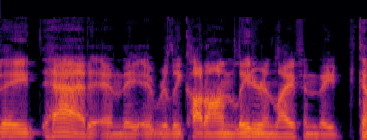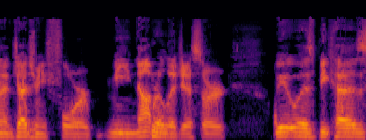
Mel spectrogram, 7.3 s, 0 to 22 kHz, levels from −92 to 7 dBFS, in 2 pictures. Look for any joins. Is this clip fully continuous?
no; 2 cuts; at 5.2 s, 6.4 s

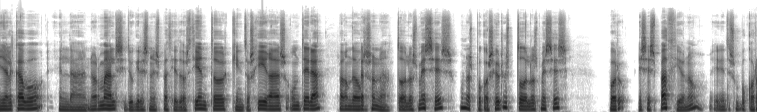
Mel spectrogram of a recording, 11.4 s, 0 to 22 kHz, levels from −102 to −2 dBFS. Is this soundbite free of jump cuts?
no; 4 cuts; at 1.3 s, 5.0 s, 5.4 s, 7.7 s

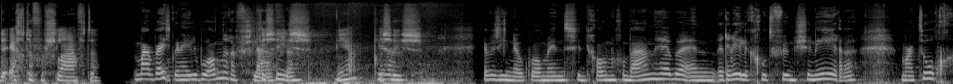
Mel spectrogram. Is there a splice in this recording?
yes; 2 cuts; at 1.7 s, 5.9 s

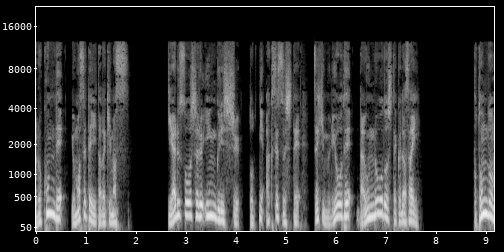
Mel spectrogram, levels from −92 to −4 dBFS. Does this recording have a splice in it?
yes; 1 cut; at 4.5 s

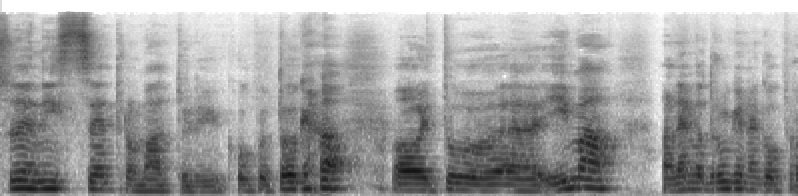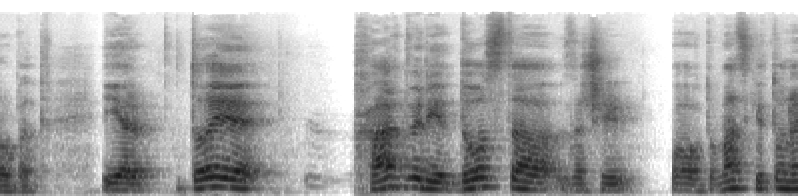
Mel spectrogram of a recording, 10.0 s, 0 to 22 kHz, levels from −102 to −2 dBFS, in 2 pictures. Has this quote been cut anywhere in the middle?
no; 0 cuts

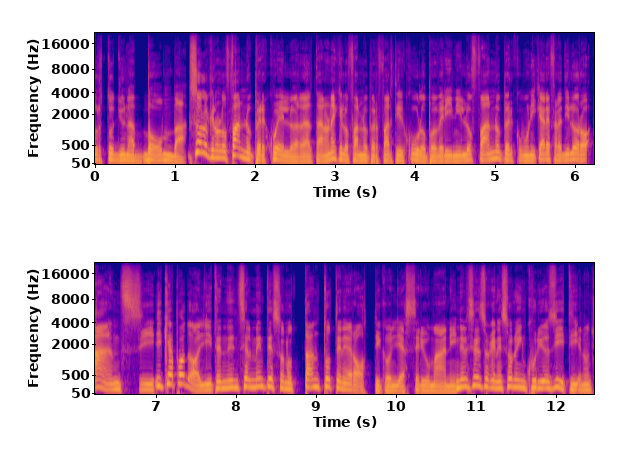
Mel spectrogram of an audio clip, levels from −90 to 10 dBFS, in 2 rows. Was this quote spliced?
no; 0 cuts

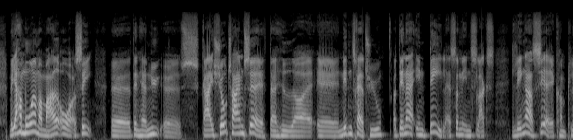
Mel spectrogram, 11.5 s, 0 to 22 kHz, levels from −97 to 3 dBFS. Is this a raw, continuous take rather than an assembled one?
yes; 0 cuts

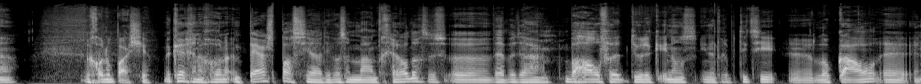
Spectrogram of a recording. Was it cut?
yes; 3 cuts; at 1.6 s, 5.6 s, 7.0 s

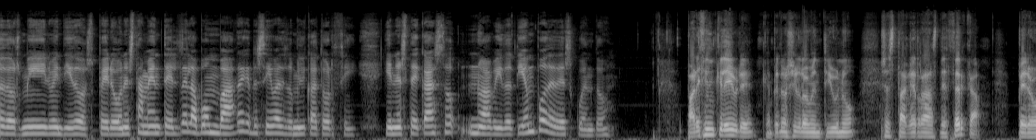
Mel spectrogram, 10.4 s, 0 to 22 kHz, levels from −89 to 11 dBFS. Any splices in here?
yes; 4 cuts; at 1.8 s, 2.4 s, 8.8 s, 9.4 s

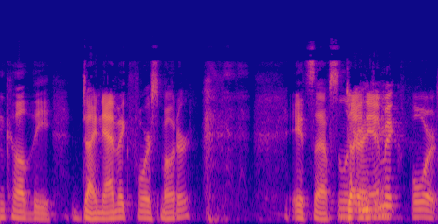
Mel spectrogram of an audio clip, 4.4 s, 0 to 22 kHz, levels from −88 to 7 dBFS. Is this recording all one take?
no; 1 cut; at 3.3 s

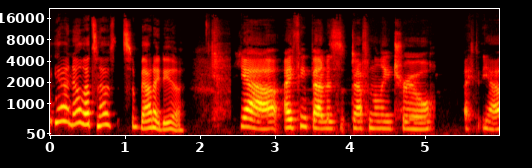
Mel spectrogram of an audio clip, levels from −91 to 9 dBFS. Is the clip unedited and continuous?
no; 1 cut; at 2.4 s

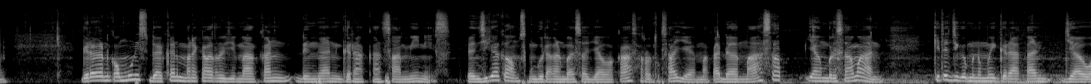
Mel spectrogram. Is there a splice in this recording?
yes; 3 cuts; at 4.6 s, 5.2 s, 6.6 s

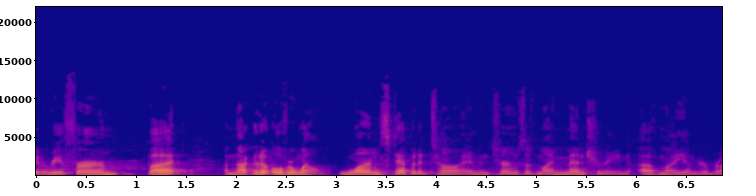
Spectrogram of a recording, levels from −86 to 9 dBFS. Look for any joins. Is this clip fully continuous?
no; 2 cuts; at 1.1 s, 3.0 s

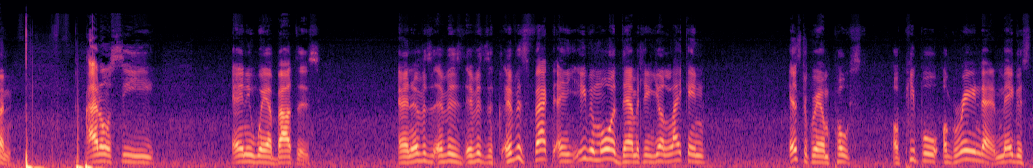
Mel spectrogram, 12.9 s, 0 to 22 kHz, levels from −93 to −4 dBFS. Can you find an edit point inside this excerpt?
no; 0 cuts

